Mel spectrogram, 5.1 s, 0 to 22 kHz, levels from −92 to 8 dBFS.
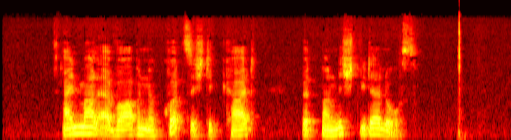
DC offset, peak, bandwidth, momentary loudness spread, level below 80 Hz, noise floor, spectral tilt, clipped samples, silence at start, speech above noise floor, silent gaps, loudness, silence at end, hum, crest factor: under 0.1%; 0 dBFS; 15.5 kHz; 11 LU; -54 dBFS; -58 dBFS; -4.5 dB/octave; under 0.1%; 0.55 s; 41 dB; none; -18 LUFS; 0.5 s; none; 18 dB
